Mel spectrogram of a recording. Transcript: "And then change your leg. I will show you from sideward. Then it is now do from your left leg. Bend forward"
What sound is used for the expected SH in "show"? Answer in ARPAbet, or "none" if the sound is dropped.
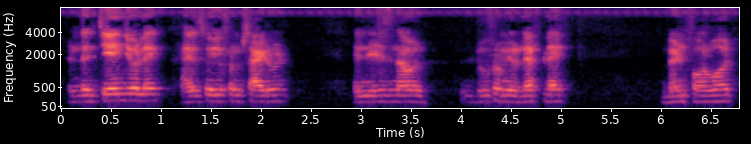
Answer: S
